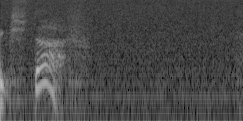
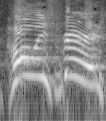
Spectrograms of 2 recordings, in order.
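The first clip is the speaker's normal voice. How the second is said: high, loud "Holy" cut through with laughter; laughing shout; 10 semitones higher, 13 dB louder than usual. Real, not acted. Preacher repeating the name to the congregation, laughing shout.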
